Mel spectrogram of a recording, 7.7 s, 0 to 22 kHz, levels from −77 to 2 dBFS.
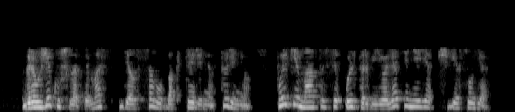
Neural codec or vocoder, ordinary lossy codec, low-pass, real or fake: none; MP3, 16 kbps; 3.6 kHz; real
